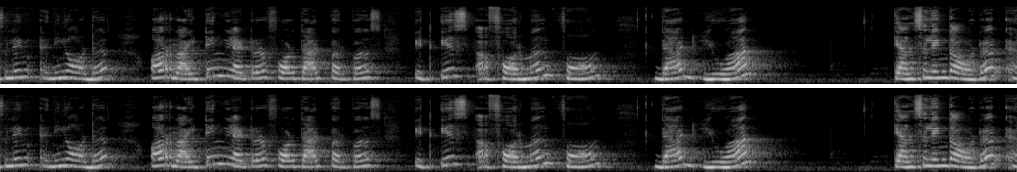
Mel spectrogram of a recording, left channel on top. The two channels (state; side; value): identical; both; correlation 1.00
